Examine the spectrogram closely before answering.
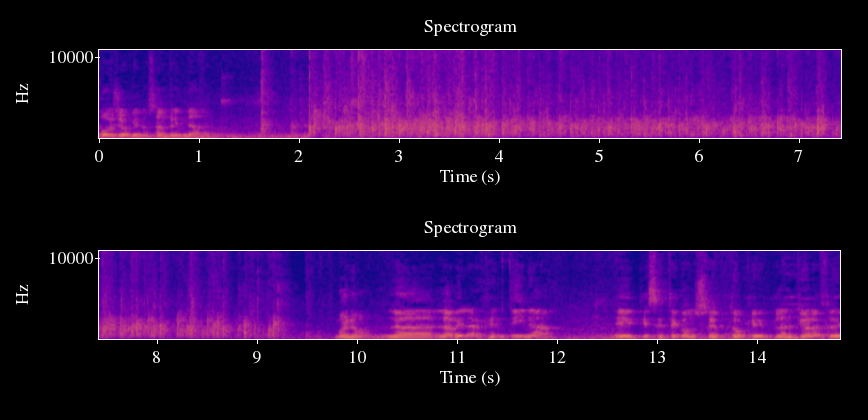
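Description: An elderly man speaks calmly through a microphone in a large echoing room.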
